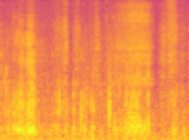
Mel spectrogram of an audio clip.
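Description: Zipper on a backpack's hip-belt pocket being worked by hand: a short rasp a quarter second in and a longer rasp near the end, with light rustling of the pack's fabric.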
